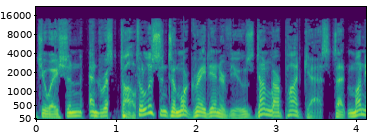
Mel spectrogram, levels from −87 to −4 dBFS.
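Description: At 0.89 s there's a small skip in the speech, audio missing between chunks, likely from a 1 s chunk boundary dropping about 50 ms and splicing straight across.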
